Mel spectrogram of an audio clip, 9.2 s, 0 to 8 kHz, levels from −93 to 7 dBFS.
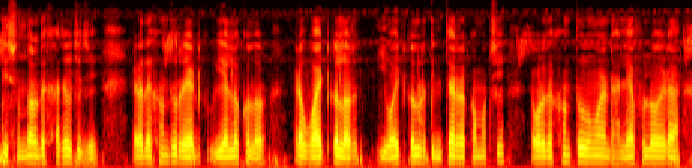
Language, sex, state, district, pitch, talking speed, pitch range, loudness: Odia, male, Odisha, Malkangiri, 115 Hz, 170 wpm, 110-120 Hz, -21 LUFS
